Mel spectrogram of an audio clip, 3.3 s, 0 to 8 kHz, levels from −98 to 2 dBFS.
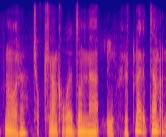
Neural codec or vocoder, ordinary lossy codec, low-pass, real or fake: codec, 16 kHz, 1 kbps, X-Codec, HuBERT features, trained on LibriSpeech; none; 7.2 kHz; fake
